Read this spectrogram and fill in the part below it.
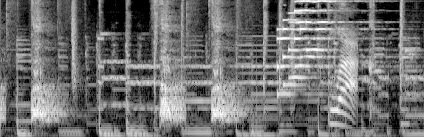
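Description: Cartoon puppy in a kids' coloring game barks and yips repeatedly, loud and close, with a rising whimper near the end.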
